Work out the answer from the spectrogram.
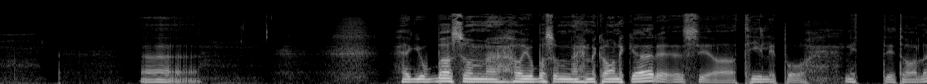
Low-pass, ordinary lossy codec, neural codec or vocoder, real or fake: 19.8 kHz; MP3, 48 kbps; none; real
